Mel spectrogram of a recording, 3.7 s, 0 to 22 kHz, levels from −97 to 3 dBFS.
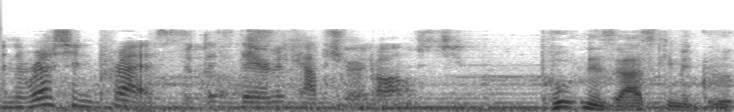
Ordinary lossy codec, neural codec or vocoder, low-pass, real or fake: MP3, 48 kbps; codec, 16 kHz in and 24 kHz out, 2.2 kbps, FireRedTTS-2 codec; 7.2 kHz; fake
